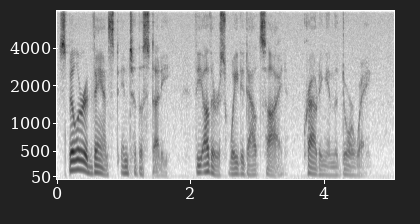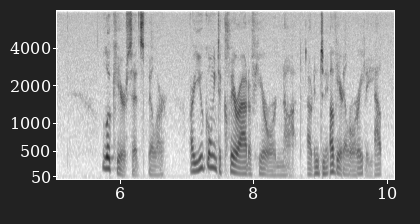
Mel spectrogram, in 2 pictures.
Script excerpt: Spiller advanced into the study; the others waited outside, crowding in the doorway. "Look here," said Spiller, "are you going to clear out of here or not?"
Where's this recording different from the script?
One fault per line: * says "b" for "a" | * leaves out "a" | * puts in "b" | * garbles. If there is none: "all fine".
* garbles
